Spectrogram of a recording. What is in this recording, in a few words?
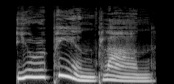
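"european plan", British English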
